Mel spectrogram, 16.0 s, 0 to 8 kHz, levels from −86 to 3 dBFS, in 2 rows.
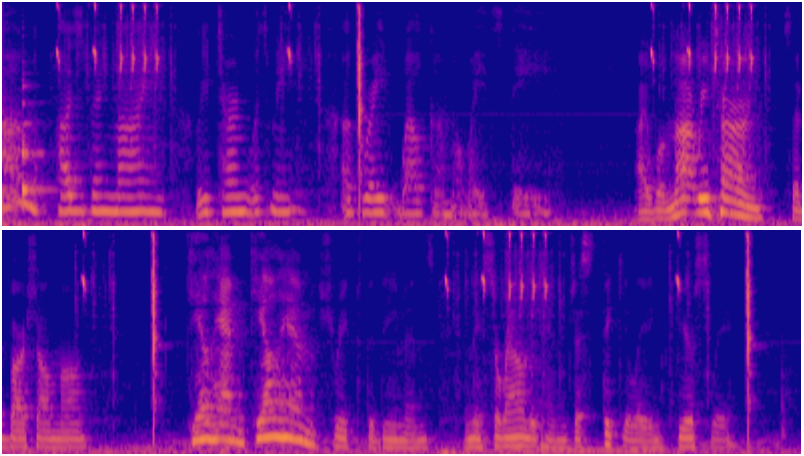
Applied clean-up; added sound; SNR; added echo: none; Mechanisms + Bowed string instrument; 3 dB; none.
